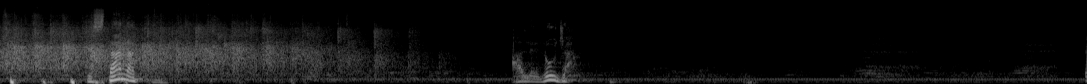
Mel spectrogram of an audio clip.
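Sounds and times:
audience applause: 0.0 - 4.4
speech: 0.9 - 1.6, 5.4 - 5.8.

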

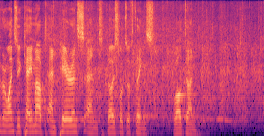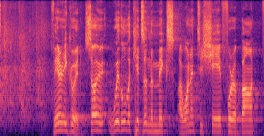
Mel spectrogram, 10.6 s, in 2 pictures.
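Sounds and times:
speech: 0.0 - 4.2, 6.3 - 10.5
audience applause: 0.5 - 6.4.

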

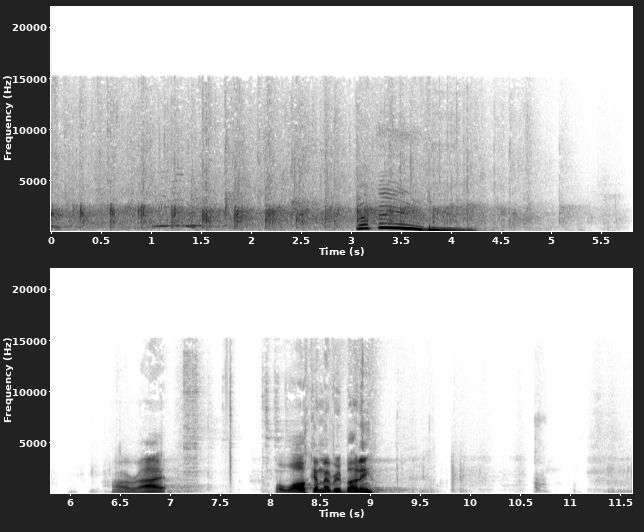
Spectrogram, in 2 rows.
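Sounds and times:
audience applause at a church birthday gathering: 0.0 - 5.3
speech: 3.1 - 4.2, 8.2 - 9.2.

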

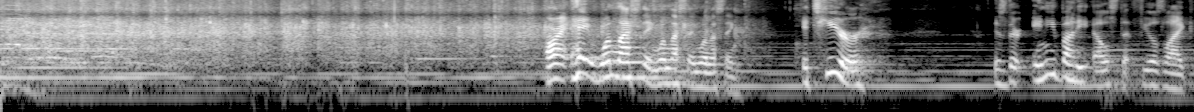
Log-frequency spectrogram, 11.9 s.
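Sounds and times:
audience applauding: 0.0 - 7.7
speech: 5.4 - 8.8, 10.0 - 11.9.

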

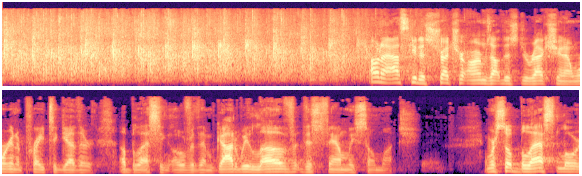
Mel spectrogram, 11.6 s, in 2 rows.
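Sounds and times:
audience clapping: 0.0 - 4.6
speech: 3.7 - 10.0, 10.6 - 11.5.

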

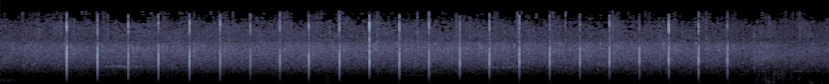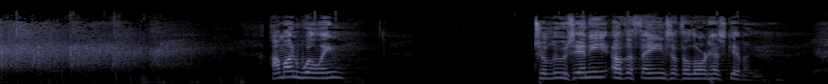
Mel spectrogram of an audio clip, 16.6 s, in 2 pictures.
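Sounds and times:
audience clapping hands: 0.0 - 10.4
speech: 11.0 - 11.8, 13.7 - 16.0.

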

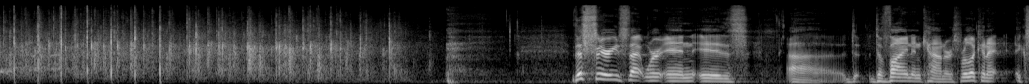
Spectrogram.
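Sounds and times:
church congregation applauding: 0.0 - 4.6
speech: 5.7 - 10.2.

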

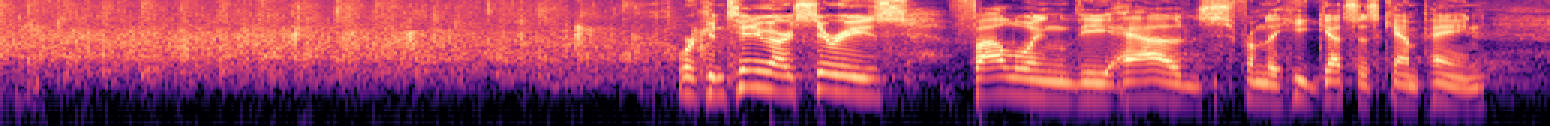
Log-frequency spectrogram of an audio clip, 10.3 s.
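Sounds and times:
church congregation clapping hands during a morning service: 0.0 - 6.0
speech: 4.5 - 10.1.

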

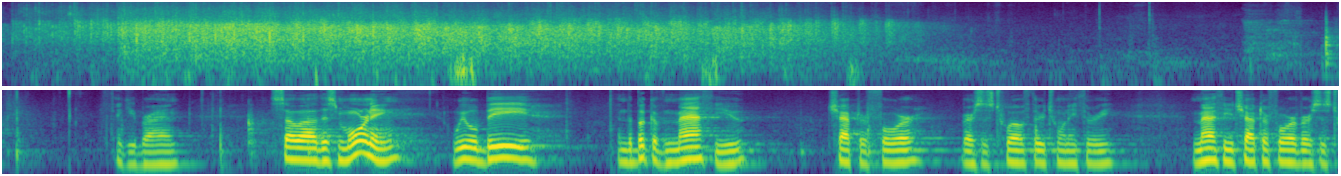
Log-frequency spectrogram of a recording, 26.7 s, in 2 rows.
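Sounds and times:
audience applause: 0.0 - 9.4
speech: 14.6 - 15.3, 16.2 - 18.8, 19.6 - 20.9, 21.6 - 24.6, 25.3 - 26.7.

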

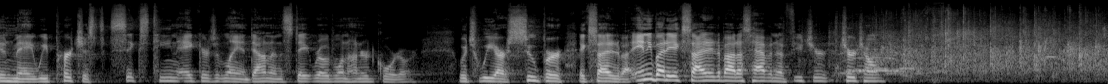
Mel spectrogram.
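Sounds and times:
speech: 0.0 - 9.2
group clapping: 8.1 - 11.0.

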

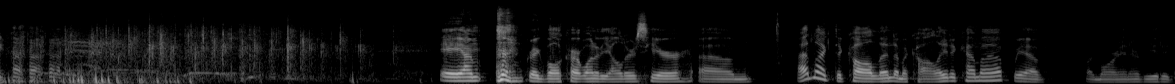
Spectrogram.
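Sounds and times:
speech: 0.0 - 0.8, 4.4 - 11.7
laughter: 0.0 - 3.0
light applause from audience: 0.0 - 4.2.

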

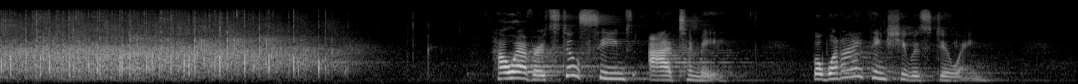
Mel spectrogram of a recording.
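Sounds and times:
crowd clapping: 0.0 - 3.9
speech: 5.0 - 7.4, 8.2 - 10.0.

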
